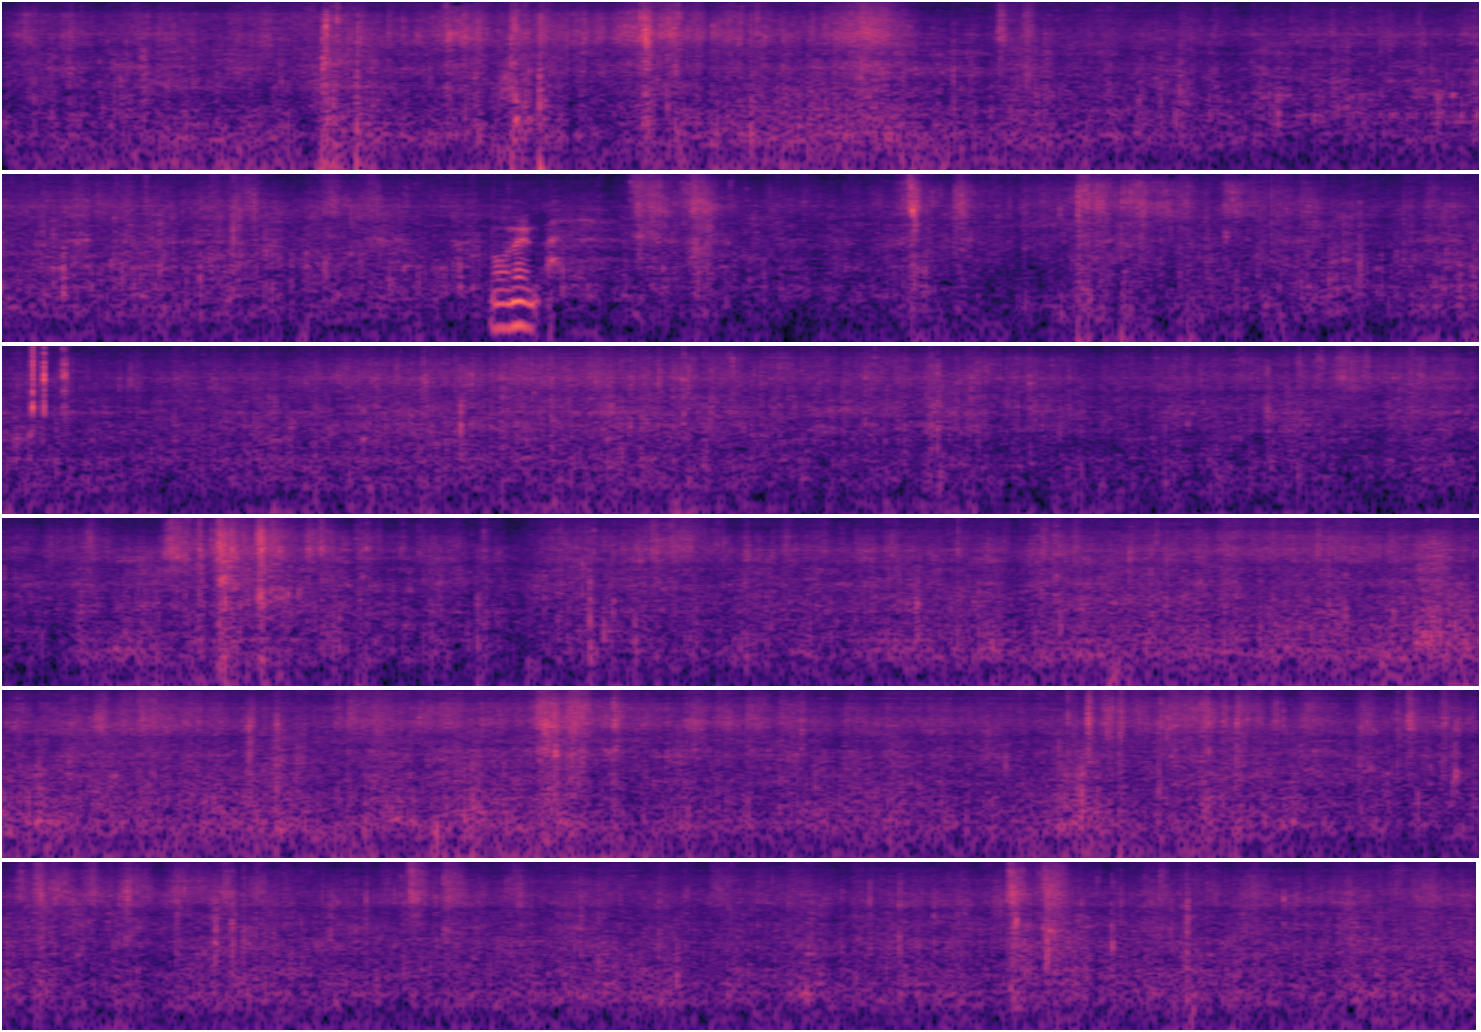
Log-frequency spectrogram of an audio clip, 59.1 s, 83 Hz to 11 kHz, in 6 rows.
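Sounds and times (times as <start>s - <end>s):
bike clicks and knocks: 0.0s - 12.3s, 15.8s - 20.6s
bike tyres on muddy trail: 0.0s - 59.0s
wind on microphone: 15.8s - 59.0s.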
